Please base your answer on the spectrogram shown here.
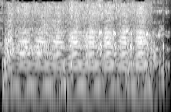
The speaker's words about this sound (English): Oh, good honk. That was a good honk.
